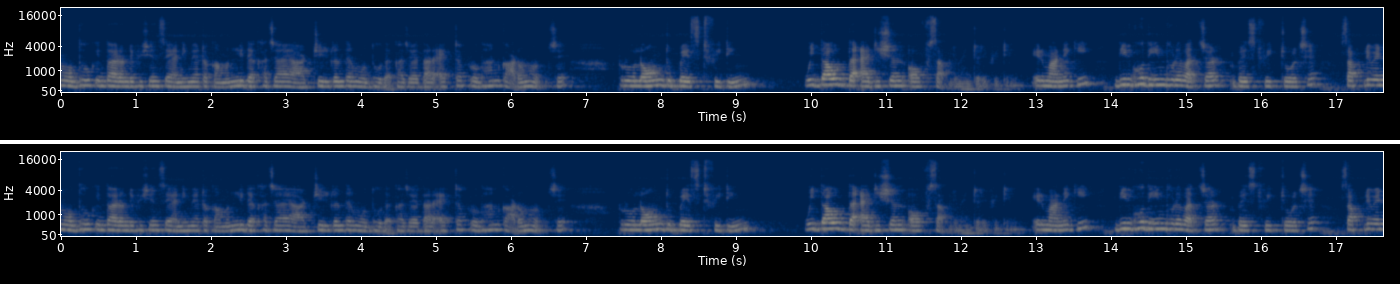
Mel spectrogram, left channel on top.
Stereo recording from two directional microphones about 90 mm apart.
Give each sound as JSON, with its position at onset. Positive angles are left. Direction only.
{"t": 0.2, "sound": "a woman's voice", "side_deg": 30}
{"t": 7.6, "sound": "a woman's voice", "side_deg": 35}
{"t": 13.0, "sound": "a woman's voice", "side_deg": 30}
